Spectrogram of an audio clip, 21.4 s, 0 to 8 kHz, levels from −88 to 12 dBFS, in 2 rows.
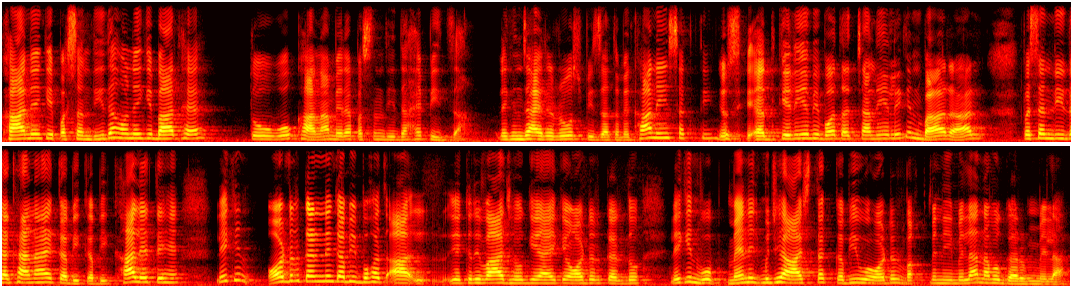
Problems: none marked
